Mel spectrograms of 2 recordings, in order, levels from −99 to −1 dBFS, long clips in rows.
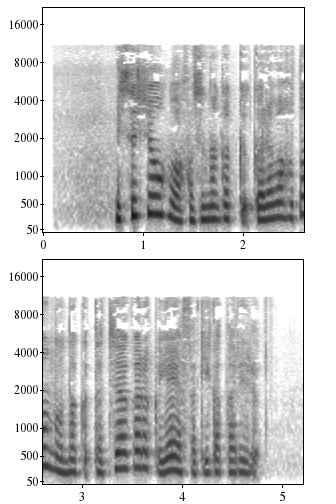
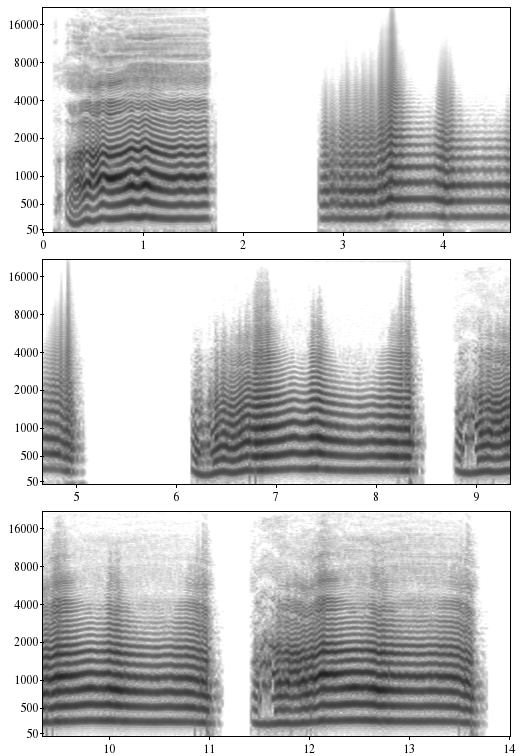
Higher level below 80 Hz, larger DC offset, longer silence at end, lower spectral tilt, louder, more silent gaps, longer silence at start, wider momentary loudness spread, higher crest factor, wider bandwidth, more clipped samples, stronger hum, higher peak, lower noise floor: about the same, -72 dBFS vs -72 dBFS; neither; about the same, 0.45 s vs 0.35 s; about the same, -4.5 dB/octave vs -3.5 dB/octave; second, -25 LUFS vs -21 LUFS; second, none vs 1.73-2.73 s, 5.11-6.13 s, 8.50-8.76 s, 11.14-11.39 s; first, 0.75 s vs 0.25 s; second, 12 LU vs 16 LU; about the same, 20 dB vs 18 dB; second, 11.5 kHz vs 16 kHz; neither; neither; about the same, -6 dBFS vs -6 dBFS; second, -53 dBFS vs under -90 dBFS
